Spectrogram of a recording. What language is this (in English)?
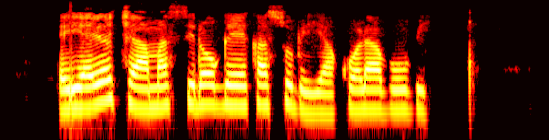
Ganda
